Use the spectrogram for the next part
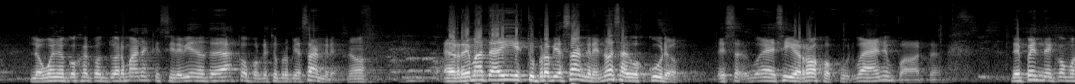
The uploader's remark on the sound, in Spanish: En vivo en Bahía Blanca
